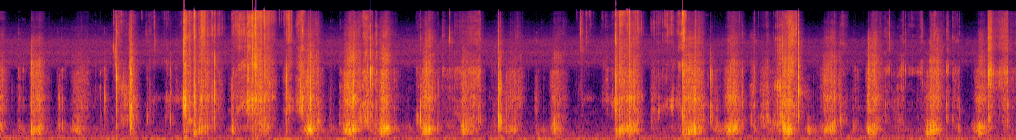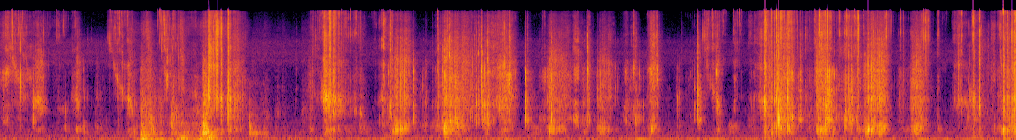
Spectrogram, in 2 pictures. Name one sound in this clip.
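A young woman crunches and chews chocolate snacks close to a microphone.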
